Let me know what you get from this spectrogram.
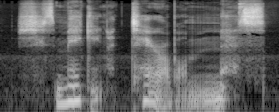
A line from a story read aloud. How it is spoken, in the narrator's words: Rufus grumbled to himself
